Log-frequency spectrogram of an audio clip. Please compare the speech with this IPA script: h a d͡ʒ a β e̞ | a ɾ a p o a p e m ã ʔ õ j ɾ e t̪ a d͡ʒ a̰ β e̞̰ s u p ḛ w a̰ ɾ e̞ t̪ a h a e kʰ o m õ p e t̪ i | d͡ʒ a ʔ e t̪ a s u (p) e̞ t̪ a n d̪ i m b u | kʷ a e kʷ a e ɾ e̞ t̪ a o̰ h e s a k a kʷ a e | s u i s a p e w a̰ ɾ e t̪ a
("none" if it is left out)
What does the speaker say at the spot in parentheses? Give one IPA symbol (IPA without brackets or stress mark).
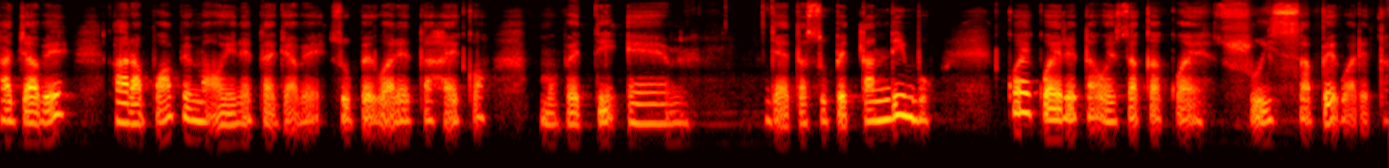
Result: p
